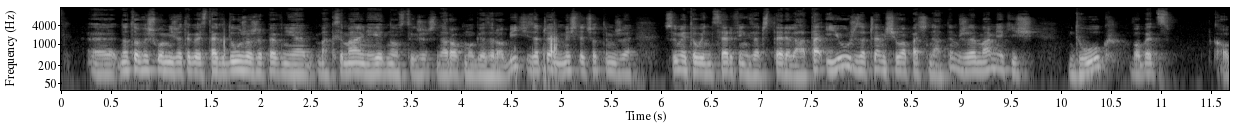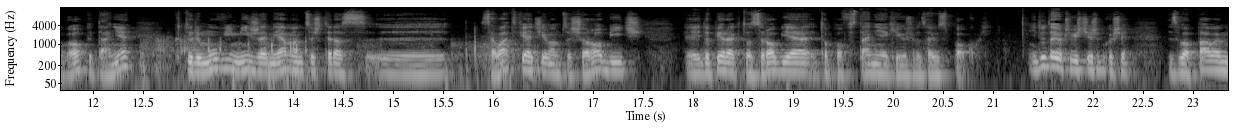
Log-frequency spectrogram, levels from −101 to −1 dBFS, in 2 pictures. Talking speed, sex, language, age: 200 wpm, male, Polish, 30-49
